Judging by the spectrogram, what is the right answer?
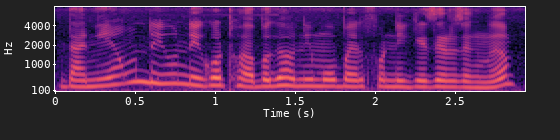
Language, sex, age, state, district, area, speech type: Bodo, female, 30-45, Assam, Udalguri, urban, spontaneous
